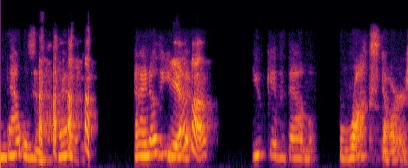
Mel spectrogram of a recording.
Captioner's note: laughing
